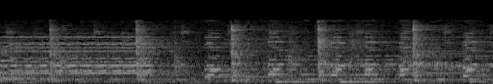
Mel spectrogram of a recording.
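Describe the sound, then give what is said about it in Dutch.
A pendulum clock ticks steadily, each sharp tick landing about once a second, clear over a faint, constant background hum. “gaat keihard hoor, die klok.”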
